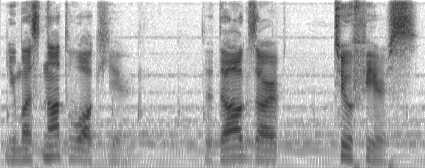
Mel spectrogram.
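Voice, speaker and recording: An actor playing a grim foreign coach driver in an audio drama, with a menacing, darkly jesting manner. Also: male voice, medium pitch, fairly bright tone, faint music behind. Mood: stern warning. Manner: slow, grimly jesting delivery.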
